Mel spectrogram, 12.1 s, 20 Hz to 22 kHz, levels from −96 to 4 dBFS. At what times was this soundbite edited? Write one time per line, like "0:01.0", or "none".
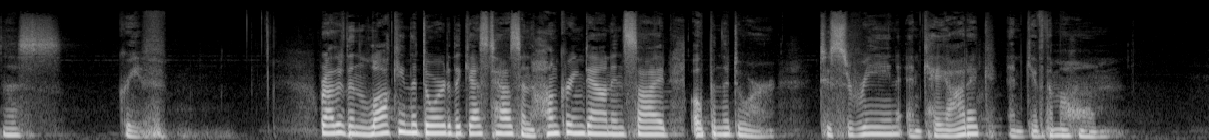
0:06.8
0:10.0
